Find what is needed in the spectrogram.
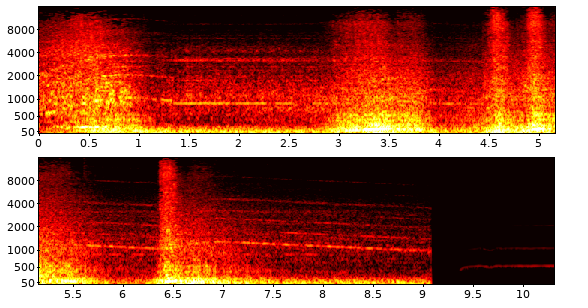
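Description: Logo intro sting of sweeping whooshes and deep booms, with faint falling tones. Big swells come about three, four and a half, five and six and a half seconds in. It cuts off suddenly about nine seconds in.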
